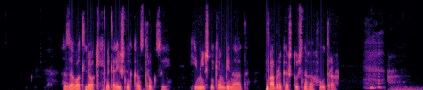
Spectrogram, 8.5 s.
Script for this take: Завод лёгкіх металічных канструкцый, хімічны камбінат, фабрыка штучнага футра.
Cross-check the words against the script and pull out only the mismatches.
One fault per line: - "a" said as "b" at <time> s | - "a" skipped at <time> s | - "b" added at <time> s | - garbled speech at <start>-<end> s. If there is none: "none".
none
